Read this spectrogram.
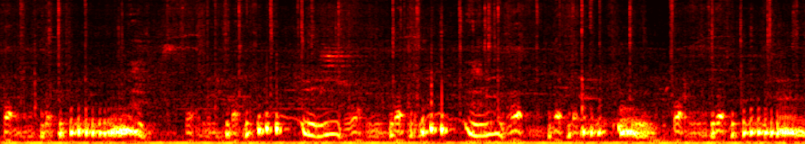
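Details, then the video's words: Male and female pigeons cooing in quick wavering notes, some bending down and up, over a steady low hum. "Male & Female Pigeon Combo Attacks Sound"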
